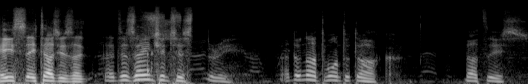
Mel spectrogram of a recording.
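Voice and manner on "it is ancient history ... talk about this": put-on high-pitched, vaguely Eastern European accent. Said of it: "my accent is unplaceable on purpose".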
